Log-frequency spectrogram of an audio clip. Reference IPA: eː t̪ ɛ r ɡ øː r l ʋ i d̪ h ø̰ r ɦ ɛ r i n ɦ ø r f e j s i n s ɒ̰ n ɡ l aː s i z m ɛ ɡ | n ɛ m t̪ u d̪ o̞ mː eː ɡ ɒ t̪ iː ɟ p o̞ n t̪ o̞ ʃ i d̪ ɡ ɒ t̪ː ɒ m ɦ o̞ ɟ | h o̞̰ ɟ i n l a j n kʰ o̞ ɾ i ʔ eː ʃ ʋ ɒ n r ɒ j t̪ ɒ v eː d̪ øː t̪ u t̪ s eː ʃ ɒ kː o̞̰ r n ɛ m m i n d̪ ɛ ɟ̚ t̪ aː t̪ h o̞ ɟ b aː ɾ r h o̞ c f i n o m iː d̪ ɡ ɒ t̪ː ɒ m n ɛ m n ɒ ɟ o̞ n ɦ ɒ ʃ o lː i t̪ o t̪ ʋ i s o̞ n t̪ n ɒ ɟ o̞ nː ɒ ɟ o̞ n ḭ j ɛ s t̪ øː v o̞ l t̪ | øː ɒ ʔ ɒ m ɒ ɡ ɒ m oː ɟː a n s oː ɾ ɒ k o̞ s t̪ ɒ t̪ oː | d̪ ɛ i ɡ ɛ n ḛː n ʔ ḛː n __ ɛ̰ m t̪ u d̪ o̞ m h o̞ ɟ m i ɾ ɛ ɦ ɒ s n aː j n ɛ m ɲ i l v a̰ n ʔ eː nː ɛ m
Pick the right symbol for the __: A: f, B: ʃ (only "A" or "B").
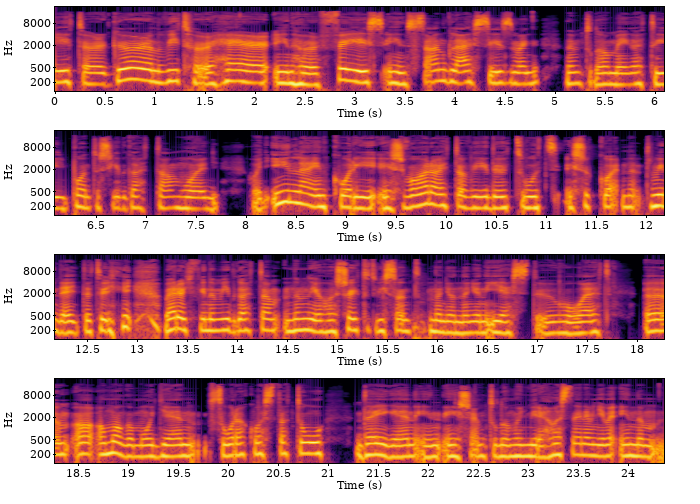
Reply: B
